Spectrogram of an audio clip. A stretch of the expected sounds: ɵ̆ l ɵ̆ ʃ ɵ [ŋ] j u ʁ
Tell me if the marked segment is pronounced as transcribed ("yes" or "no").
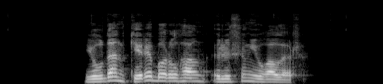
yes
